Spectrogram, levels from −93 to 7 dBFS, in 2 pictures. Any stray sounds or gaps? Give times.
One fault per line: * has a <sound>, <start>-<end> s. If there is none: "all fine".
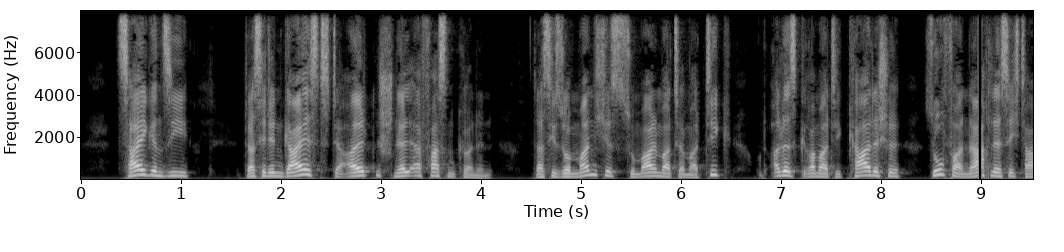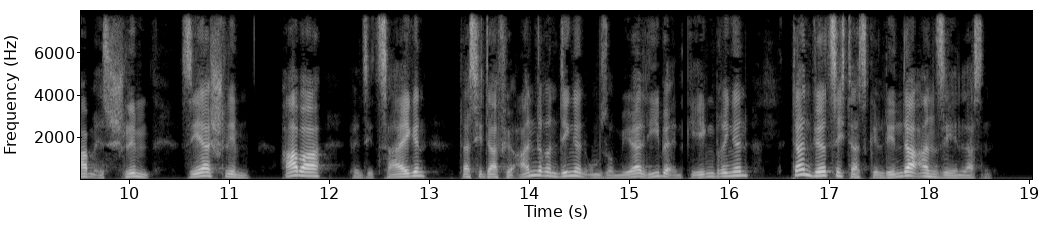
* has a dropout, 9.0-9.0 s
